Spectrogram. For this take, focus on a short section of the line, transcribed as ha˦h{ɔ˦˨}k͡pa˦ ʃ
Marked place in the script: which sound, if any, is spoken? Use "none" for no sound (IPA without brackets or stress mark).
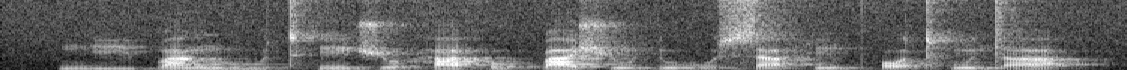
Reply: o˦˨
